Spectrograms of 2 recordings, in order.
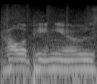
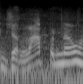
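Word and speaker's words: jalapeño: me giggle because the J is silent. I will say jalapeno however I want. You know what? Ju just because you corrected me, Timbo, it is now permanently jalapeno.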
